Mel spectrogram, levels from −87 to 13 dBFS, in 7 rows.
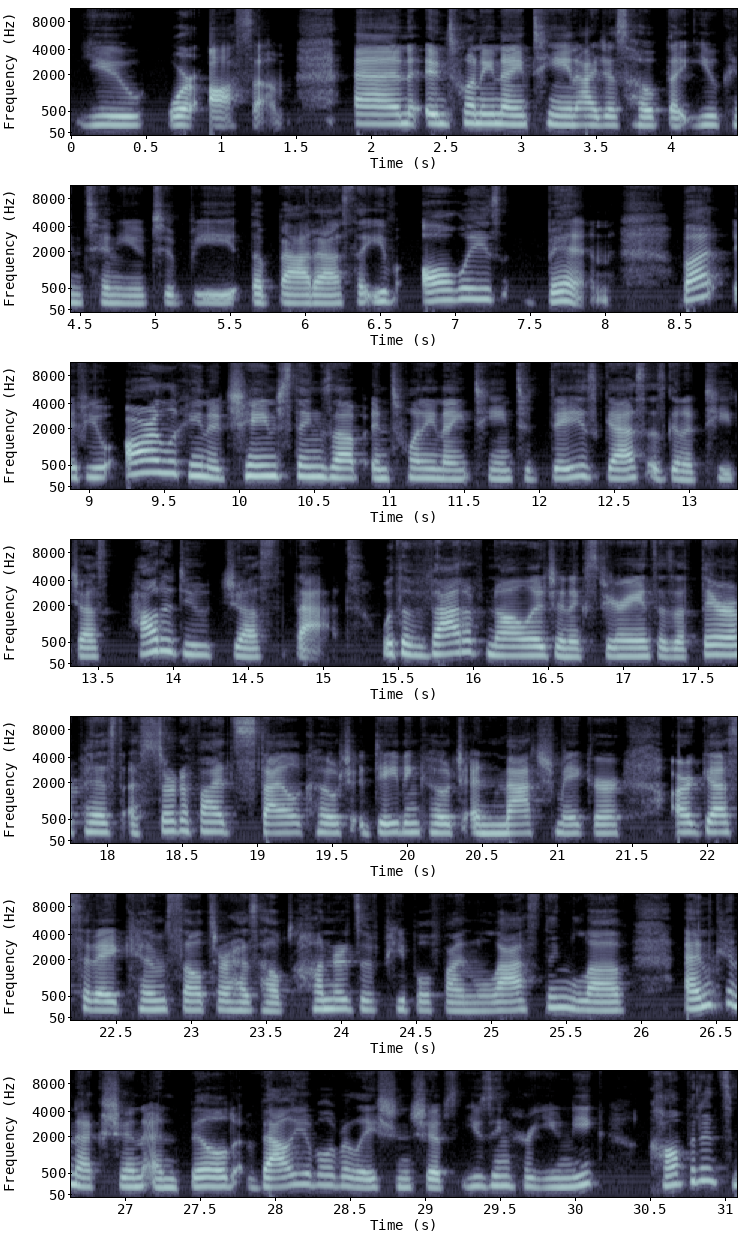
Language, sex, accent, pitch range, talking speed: English, female, American, 185-215 Hz, 165 wpm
